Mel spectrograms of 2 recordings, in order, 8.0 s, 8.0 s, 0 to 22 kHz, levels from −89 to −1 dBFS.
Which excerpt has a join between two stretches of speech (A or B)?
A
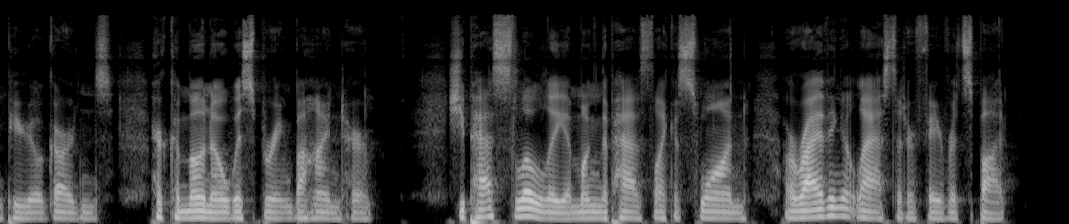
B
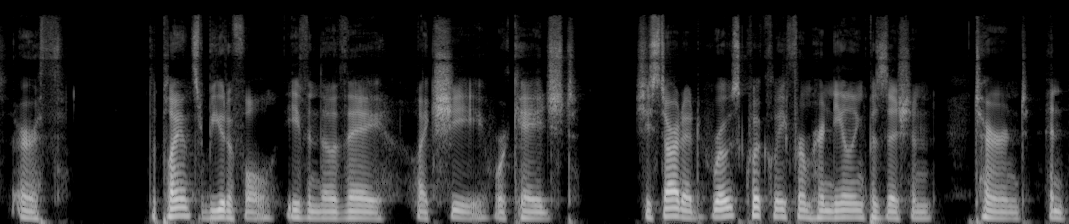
B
